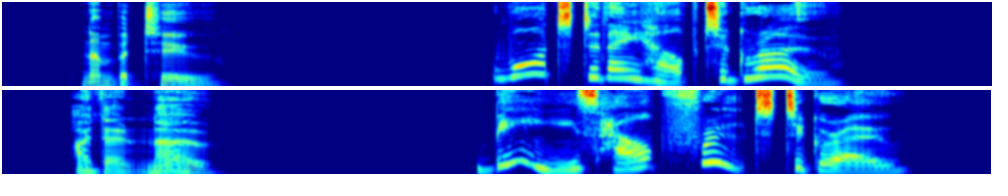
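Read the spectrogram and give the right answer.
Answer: fruit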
